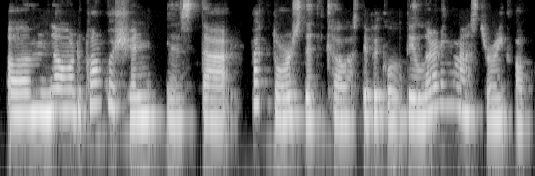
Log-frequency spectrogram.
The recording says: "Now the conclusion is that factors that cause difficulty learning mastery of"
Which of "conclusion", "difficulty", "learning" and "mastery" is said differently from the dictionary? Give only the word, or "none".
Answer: conclusion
